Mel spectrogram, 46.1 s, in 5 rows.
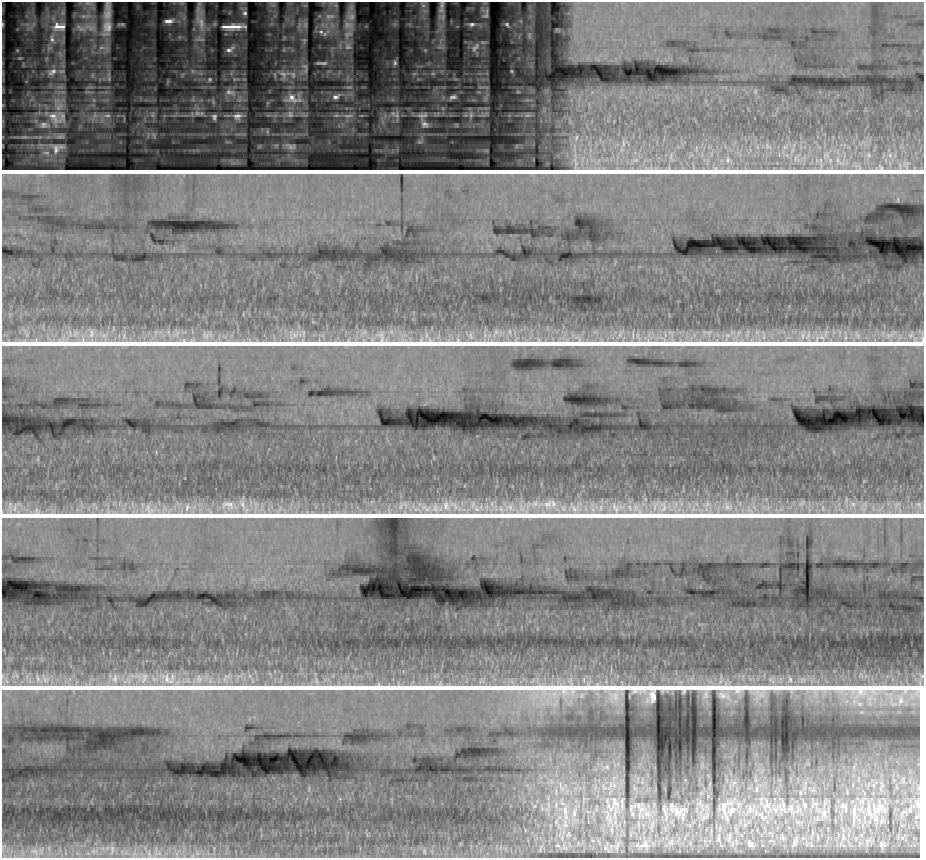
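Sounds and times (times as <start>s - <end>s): small birds chirping and singing: 0.0s - 15.4s, 16.0s - 44.0s
outdoor background hiss: 0.0s - 46.0s.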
